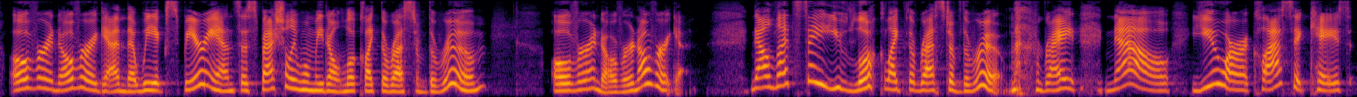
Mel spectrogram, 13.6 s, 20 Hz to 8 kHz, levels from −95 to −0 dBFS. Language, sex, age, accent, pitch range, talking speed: English, female, 40-59, American, 225-295 Hz, 185 wpm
